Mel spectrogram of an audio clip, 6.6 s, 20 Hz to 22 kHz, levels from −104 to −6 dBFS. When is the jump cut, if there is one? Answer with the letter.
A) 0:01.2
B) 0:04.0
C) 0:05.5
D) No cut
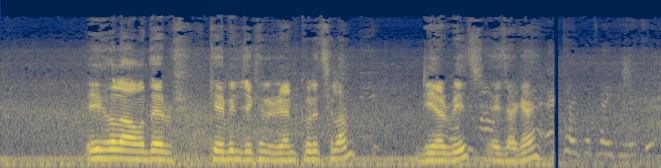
C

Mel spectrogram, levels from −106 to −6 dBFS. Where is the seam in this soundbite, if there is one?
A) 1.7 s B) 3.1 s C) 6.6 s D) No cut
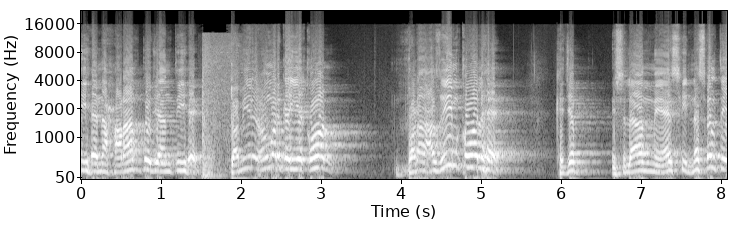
A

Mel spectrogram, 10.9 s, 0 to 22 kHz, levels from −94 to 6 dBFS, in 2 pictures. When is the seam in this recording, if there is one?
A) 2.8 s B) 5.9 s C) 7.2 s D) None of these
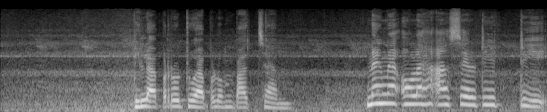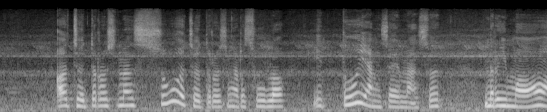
D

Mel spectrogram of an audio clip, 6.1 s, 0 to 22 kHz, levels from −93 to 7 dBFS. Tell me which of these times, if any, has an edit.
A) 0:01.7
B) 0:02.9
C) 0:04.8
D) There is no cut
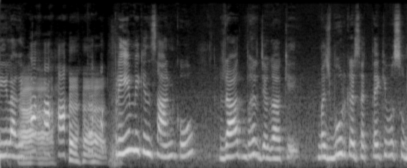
A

